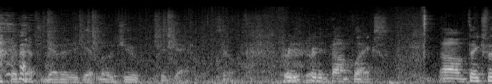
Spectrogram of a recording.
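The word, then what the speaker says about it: Lo Giudice: My last name is pronounced Lojupje, so the easy way to remember it is Lo, because I'm short, Jew, and Jewish, and then DJ, like a music DJ, so you put that together, you get Lojupje.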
